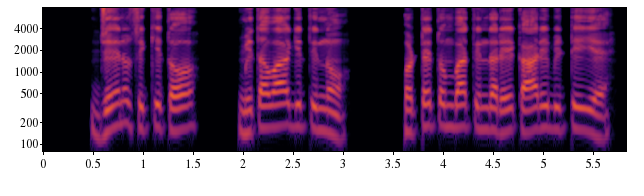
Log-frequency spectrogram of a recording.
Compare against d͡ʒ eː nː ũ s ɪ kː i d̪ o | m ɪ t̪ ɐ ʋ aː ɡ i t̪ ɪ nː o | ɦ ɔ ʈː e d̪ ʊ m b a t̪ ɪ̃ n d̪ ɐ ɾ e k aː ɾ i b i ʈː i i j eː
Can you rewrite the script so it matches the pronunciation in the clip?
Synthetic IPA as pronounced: d͡ʒ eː n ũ s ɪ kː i t̪ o | m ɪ t̪ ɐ ʋ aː ɡ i t̪ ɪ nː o | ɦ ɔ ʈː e t̪ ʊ m b a t̪ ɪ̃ n d̪ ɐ ɾ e k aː ɾ i b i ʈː i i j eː

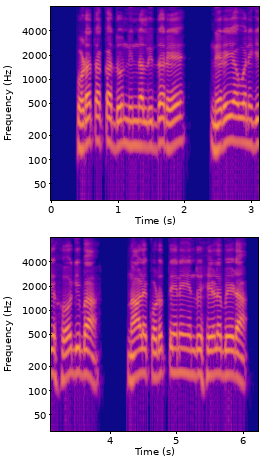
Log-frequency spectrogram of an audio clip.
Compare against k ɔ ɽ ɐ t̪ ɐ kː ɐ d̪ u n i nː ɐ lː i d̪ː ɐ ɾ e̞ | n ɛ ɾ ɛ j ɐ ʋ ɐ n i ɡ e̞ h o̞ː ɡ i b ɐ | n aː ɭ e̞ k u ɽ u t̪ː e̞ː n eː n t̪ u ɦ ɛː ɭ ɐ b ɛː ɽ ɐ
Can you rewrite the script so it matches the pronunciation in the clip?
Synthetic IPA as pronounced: k ɔ ɽ ɐ t̪ ɐ kː ɐ d̪ u n i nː ɐ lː i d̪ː ɐ ɾ e̞ | n ɛ ɾ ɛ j ɐ ʋ ɐ n i ɡ e̞ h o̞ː ɡ i b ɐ | n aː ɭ e̞ k ɔ ɽ u t̪ː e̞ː n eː n d̪ u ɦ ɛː ɭ ɐ b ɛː ɽ ɐ

